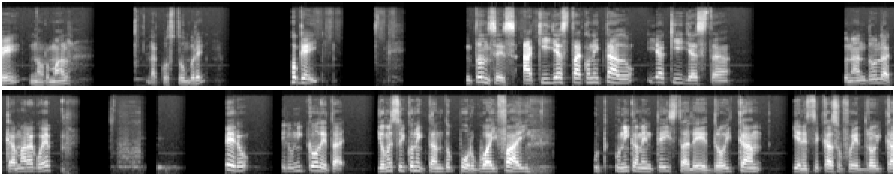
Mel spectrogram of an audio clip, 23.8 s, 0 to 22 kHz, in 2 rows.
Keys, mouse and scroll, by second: 1.3 Return.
